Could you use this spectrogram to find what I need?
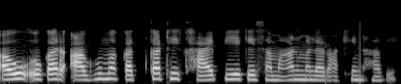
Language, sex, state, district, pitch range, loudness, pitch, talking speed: Chhattisgarhi, female, Chhattisgarh, Sarguja, 205-245 Hz, -16 LUFS, 220 Hz, 195 wpm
